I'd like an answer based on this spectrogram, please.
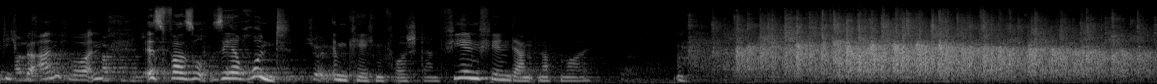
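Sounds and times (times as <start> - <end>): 
speech: 0.0 - 6.0, 6.8 - 7.3
audience applause: 6.8 - 11.5.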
